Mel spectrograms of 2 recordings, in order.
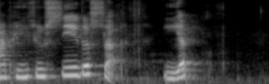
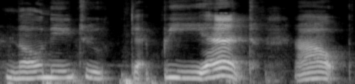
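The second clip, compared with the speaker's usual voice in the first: plain reading voice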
